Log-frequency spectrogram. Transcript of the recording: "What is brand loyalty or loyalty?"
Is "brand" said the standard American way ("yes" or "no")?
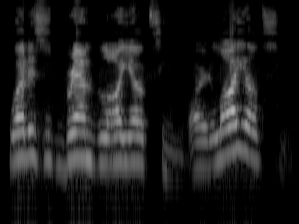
yes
